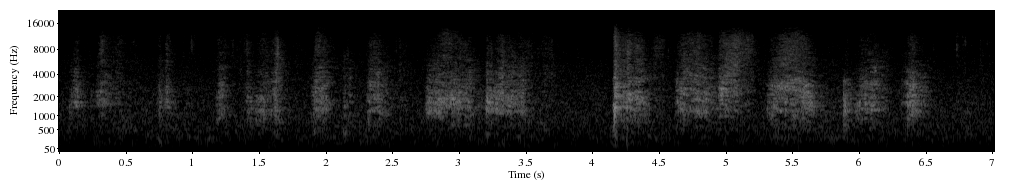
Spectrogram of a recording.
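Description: Hands rubbing and patting a floured dough roll on a silicone baking mat as it is rolled up and shaped: a run of short, faint rustles with a sharper tap about four seconds in.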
